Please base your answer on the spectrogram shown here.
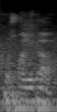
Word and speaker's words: Puspoyudo: Ejaan lama, Puspoyudo. Tapi dibacanya gampang, Puspoyudo.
